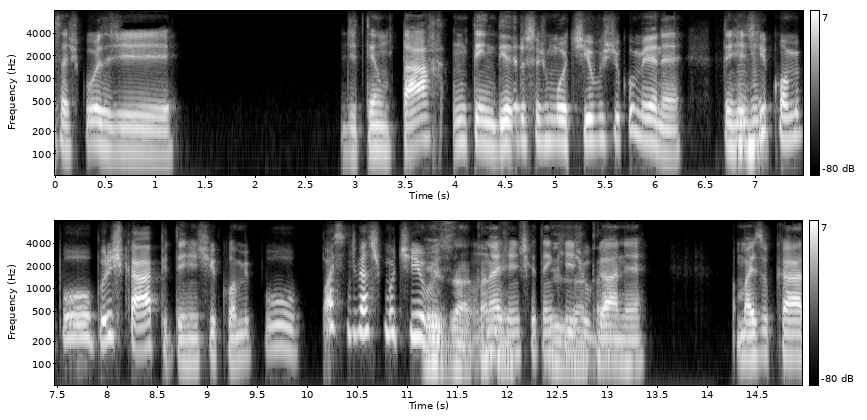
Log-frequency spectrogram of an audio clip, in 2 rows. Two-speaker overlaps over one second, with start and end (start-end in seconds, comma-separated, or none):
11.1-13.3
